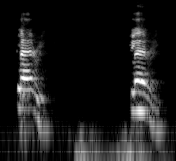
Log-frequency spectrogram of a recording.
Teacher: The primary stress falls on the first syllable in cleric.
